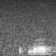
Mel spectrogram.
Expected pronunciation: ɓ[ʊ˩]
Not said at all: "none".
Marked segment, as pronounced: ʊ˧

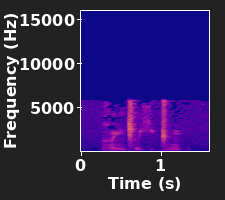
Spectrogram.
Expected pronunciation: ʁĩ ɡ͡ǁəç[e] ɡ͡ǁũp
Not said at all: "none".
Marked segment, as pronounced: i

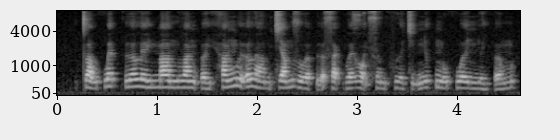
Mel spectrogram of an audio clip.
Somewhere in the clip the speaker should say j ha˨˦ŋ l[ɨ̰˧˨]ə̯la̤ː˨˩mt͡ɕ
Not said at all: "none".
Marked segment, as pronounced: ɨ̰˧˥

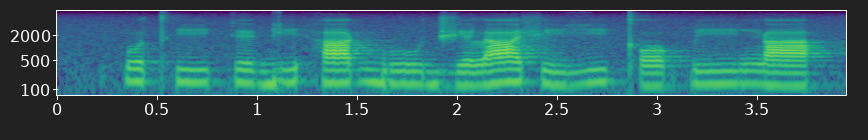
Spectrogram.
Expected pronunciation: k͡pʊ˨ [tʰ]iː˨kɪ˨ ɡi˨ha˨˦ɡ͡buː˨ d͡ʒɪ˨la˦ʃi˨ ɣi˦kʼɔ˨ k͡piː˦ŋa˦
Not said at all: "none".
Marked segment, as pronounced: tʰ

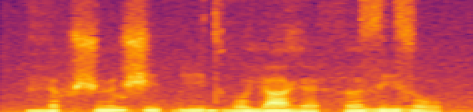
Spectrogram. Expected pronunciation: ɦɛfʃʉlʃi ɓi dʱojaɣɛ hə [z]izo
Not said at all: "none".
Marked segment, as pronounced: z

